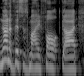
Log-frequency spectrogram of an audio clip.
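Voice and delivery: loud angry tone. Retelling a movie scene where a character prays: imitating an angry prayer. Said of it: "he goes and angrily".

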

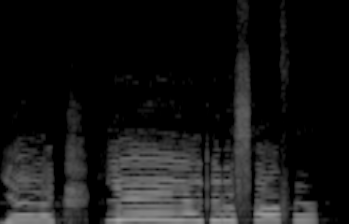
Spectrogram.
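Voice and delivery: put-on falsetto, pitched very high. Getting the audience to say it together, in a fake falsetto. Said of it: "that fake falsetto".

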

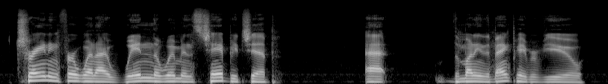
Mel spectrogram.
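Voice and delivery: ordinary delivery

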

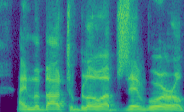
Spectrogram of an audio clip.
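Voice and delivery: villainous put-on Dutch accent. Discussing a show, mocking an actor supposed to sound Dutch, imitating his Dutch accent. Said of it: "Supposed to be doing a Dutch accent, but I really felt like at any point he could say".

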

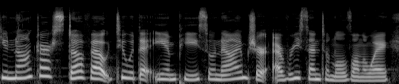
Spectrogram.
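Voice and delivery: ordinary delivery

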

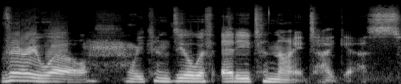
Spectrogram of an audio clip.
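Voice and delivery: words sighed out with a long, heavy sigh. Voicing a character who gives in after a long silence, with a long drawn-out sigh. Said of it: "let out a very long, drawn-out sigh".

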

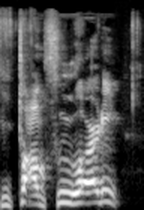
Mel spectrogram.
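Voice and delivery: put-on gruff New York accent. Retelling a phone call from a caller: imitating a gruff New Yorker. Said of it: "this gruff New Yorker".

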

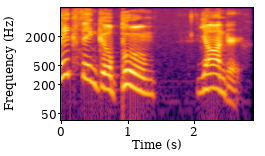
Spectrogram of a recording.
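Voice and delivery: high, patronizing, condescending, dumbed-down speech. Asked for layman's terms, the doctor explains in a condescending dumbed-down tone. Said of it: "In a less Condescending tone than that".

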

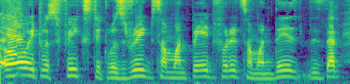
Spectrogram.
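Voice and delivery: ordinary talk

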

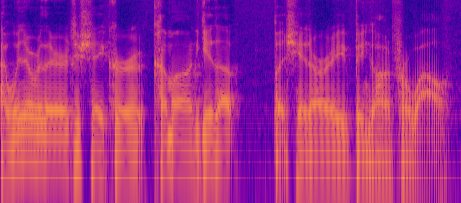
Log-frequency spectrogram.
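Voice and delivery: plain

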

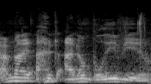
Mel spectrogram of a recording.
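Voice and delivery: ordinary talk, nothing marked

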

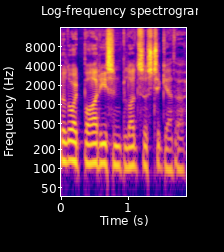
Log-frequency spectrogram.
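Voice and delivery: put-on lecturing professor voice. Speaker tells the group he'll do his best impression of a professor: imitating Professor Nagel. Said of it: "I'm going to give my best Nagel impression".

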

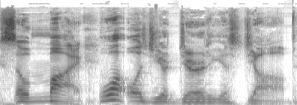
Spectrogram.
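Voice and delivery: put-on drawn-out Australian accent. Retelling how Australian radio hosts all questioned Mike, in an Australian accent. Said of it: "the Australian accent".

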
